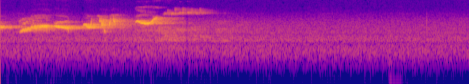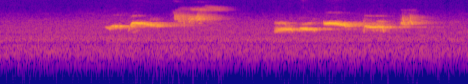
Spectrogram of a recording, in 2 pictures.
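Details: Common blackbird delivering three warbling phrases, fluty notes mixed with higher twittered endings, with a long silent gap after the first.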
